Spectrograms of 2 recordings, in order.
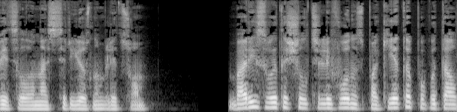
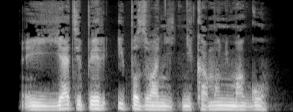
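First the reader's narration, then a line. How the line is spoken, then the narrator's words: Said angrily. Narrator (Russian): сердито сказал он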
